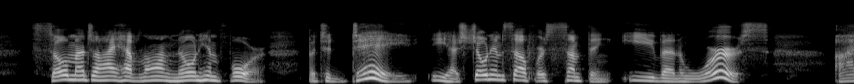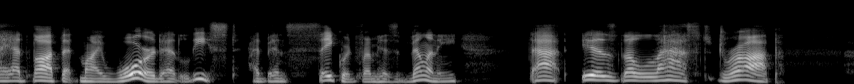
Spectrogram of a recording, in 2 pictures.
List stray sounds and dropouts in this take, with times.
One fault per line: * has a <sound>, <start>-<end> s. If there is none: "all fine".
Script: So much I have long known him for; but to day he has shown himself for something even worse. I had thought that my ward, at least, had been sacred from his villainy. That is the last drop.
all fine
